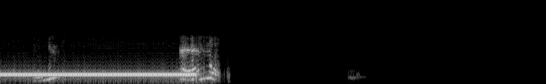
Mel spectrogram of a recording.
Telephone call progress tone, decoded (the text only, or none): ringback tone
